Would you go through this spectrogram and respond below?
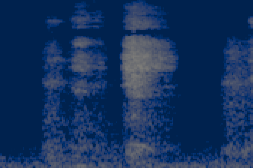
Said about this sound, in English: And it simply says breathing.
